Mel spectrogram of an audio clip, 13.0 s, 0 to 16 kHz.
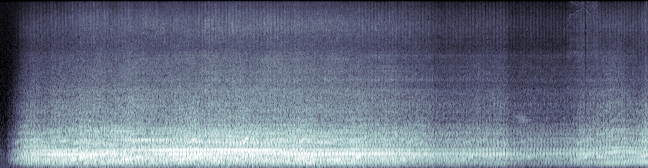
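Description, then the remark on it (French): A Renault racing qualifying engine being tuned runs steadily, a dense harmonic drone that holds for most of the time, then dips slightly and recovers toward the end. Oil temperature is around 100 degrees. No voices. “Mise au point d'un moteur de qualification Renault. Température d'huile aux alentours de 100 degrés, encore très froid donc.”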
